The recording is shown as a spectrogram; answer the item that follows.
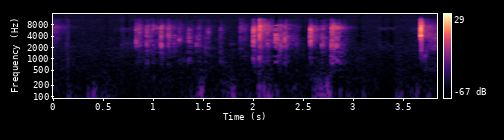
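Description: Fingers type client details on a computer keyboard in a quiet office, a rapid, irregular patter of close, crisp key clicks in bursts with short pauses, ending in one sharper tap.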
